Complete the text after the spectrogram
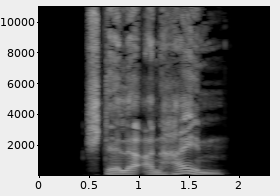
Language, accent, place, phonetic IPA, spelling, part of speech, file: German, Germany, Berlin, [ˌʃtɛlə anˈhaɪ̯m], stelle anheim, verb, De-stelle anheim.ogg
- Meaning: inflection of anheimstellen: 1. first-person singular present 2. first/third-person singular subjunctive I 3. singular imperative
